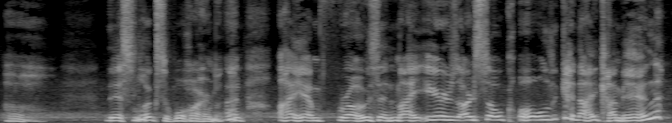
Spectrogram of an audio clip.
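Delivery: a big frozen wolf asking politely; cold wolf. Acted. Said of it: "and he said".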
